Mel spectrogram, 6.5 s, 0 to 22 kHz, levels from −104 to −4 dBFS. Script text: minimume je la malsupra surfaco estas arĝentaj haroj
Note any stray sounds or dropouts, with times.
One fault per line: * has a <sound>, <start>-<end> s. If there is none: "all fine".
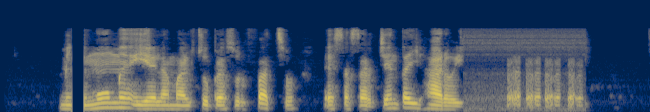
* has a dropout, 0.7-0.8 s
* has a laugh, 5.1-5.8 s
